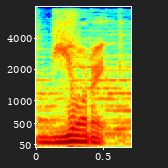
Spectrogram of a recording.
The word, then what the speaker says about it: Bjork: It's Bjork. Bjorek. Think of it like beer is in the drink, and then Yeah. Oric.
